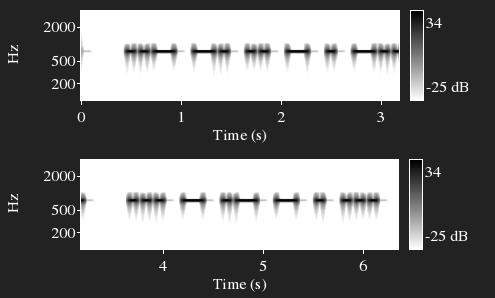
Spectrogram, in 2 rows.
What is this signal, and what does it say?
Morse code, heard as a keyed tone, about 18 wpm, 750 Hz. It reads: UNITED STATES
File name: Morse / 18WPM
